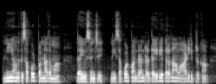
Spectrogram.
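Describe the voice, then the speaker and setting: Man doing a stern dad, scolding, low flat voice, rattles it off very fast. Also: natural voice. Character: stern middle-aged father, annoyed.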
